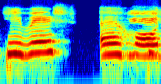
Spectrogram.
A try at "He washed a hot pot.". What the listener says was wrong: He not wished, he washed.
